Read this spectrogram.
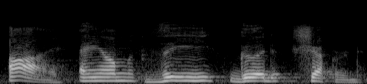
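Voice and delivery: slow, measured quote with space between words; solemn declaration. Retold or imitated. Preacher quoting Jesus to those who knew shepherds, solemn and slow. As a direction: deliver it slowly and weightily, word by word.

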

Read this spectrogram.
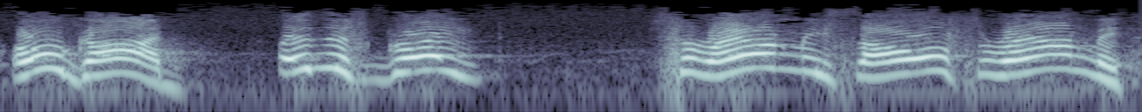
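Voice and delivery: mock a gushing charismatic prayer; mocking charismatic believer. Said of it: "that's what I hear in charismatic, stupid circles".

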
